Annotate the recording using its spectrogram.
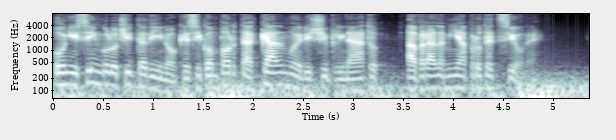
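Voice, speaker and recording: A man speaks at a moderate pace in a medium-pitched, bright, sharp voice with vocal fry. His pitch varies in an ordinary way. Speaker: documentary narrator. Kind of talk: wartime documentary narration. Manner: grave, measured, formal; terse, urgent, vivid storytelling.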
